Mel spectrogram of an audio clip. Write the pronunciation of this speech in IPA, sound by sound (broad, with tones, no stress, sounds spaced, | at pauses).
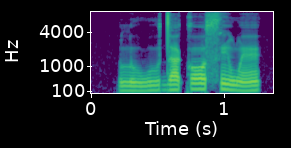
l u˨ w u˧ d a˦ k ɔ˦ s ĩ˦˨ w ɛ̃˨˦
